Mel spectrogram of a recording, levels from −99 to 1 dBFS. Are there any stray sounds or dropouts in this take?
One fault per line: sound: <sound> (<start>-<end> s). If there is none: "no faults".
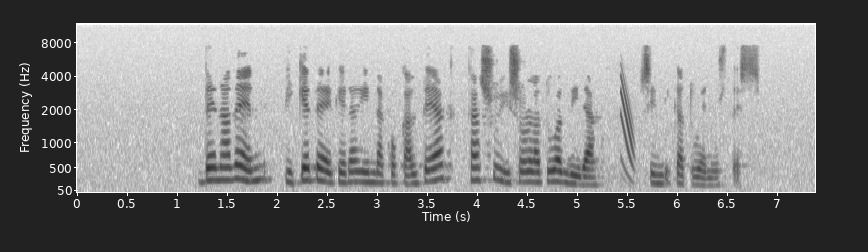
sound: chirp (5.4-5.6 s)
